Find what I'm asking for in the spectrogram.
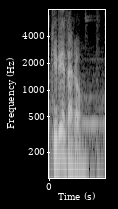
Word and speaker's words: Querétaro: El Querétaro, sí. ¿Ahí lo dije bien? Sí, de súper bien.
